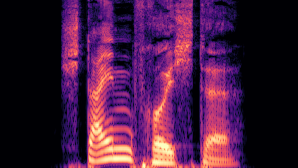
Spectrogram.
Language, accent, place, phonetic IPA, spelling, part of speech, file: German, Germany, Berlin, [ˈʃtaɪ̯nˌfʁʏçtə], Steinfrüchte, noun, De-Steinfrüchte.ogg
- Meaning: nominative/accusative/genitive plural of Steinfrucht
